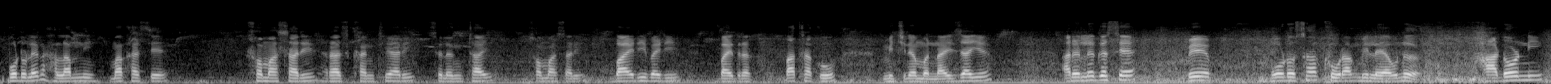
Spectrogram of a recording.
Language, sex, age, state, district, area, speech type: Bodo, male, 18-30, Assam, Baksa, rural, spontaneous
